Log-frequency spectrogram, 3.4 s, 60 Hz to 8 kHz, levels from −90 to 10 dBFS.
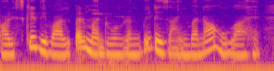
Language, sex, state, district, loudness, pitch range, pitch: Hindi, female, Jharkhand, Ranchi, -17 LUFS, 190-230 Hz, 195 Hz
